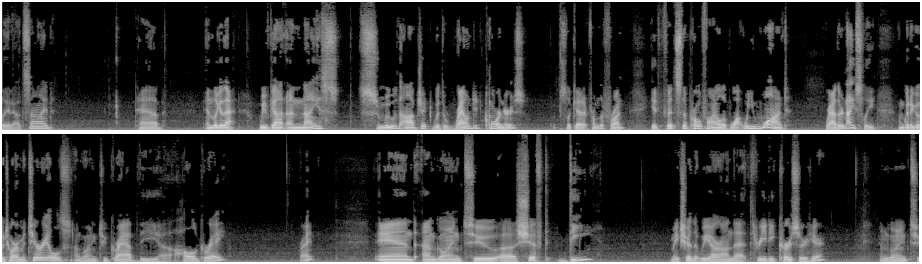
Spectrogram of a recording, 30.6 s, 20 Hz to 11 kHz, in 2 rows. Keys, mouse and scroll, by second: 1.8 Tab, 5.8-6.3 middle drag, 6.4 middle click, 6.8-7.5 middle drag, 9.3 KP_3, 24.4 shift+d.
